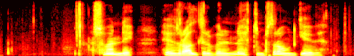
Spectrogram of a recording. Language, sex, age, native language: Icelandic, male, 11, Icelandic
